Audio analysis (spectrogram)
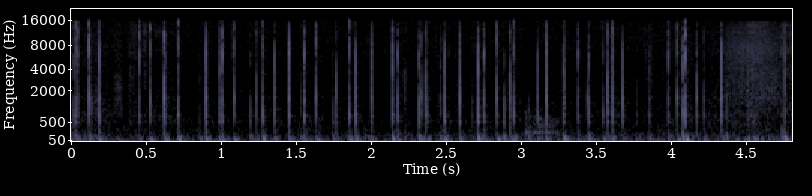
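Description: Long pointed nails tap and scratch the top of a black, textured faux-leather hard-shell microphone case with a zipper, lying flat on fur. A quiet, steady run of short, dry clicks with soft low thuds underneath and bright ticking edges, with brief scratchy passages between the taps.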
